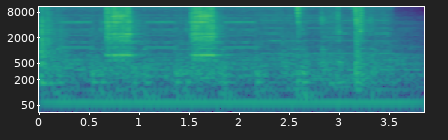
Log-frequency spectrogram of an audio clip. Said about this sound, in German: Zum Bezahlen werfe ich die Münzen in einen Schlitz im Automaten. Oder ich schiebe einen Geldschein in einen anderen Schlitz. Dann druckt der Automat meine Fahrkarte aus.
